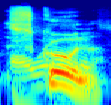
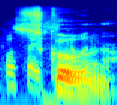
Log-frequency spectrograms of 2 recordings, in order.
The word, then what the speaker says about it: scone: la prononciation de scone que ce soit scone qui rime avec G ou qui rime avec B est accepté bien que des variations régionales existent que pouvez-vous me dire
